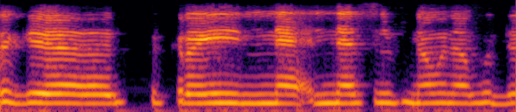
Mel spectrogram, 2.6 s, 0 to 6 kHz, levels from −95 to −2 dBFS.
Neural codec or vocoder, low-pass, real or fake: none; 5.4 kHz; real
